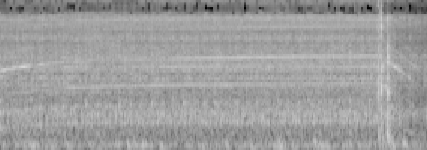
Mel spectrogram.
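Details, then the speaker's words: Replacement starter motor spinning freely on the bench from a battery, a smooth, steady high whine with no grinding; the old starter barely spun (brushes suspected), which was why the car would not start. "All right, that sounds like that one's working. Hopefully we'll get our motor going again."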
